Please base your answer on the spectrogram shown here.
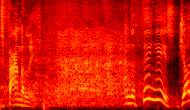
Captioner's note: audience laughing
